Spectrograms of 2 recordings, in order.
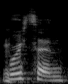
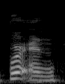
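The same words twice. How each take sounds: First: The middle T is clearly pronounced. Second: The middle T is dropped for a glottal stop. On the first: The speaker calls it right. "use the letter T's" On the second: The speaker calls it wrong. "she says Britain"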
